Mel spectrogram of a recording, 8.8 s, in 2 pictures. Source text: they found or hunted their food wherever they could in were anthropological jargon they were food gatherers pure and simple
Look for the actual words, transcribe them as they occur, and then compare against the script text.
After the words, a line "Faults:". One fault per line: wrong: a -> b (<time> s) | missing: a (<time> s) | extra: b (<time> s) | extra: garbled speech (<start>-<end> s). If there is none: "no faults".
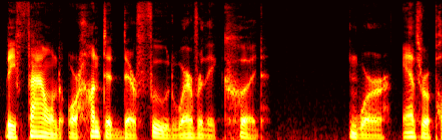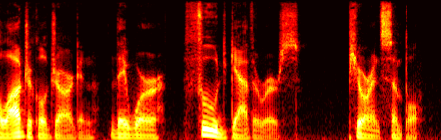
they found or hunted their food wherever they could in were anthropological jargon they were food gatherers pure and simple
Faults:
no faults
